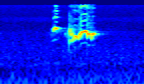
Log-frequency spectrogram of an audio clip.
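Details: A single quick, bright, slurred whistle phrase of a sooty-headed bulbul, a lure song used for trapping birds and recorded in strong wind, heard against a quiet background.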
